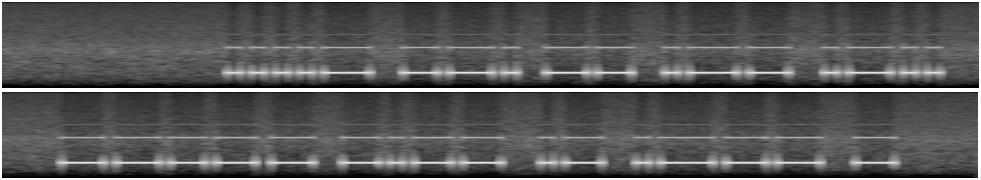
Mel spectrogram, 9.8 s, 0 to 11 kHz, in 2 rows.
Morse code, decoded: 4GMWL 0YAJT

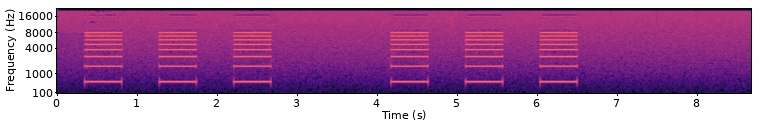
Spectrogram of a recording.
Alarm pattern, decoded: temporal three

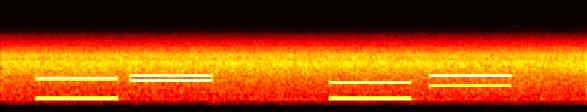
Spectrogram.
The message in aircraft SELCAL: CR-QS CP-LS

